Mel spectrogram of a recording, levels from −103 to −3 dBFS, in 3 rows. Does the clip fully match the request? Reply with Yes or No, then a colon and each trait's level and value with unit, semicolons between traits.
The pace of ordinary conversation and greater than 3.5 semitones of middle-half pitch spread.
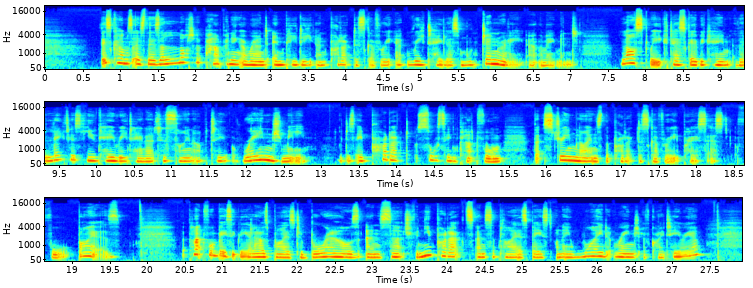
Yes: average, 145 wpm; average, 4.1 semitones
